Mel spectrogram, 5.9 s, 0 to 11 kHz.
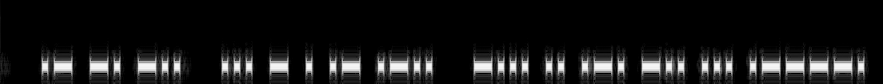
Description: Morse code, heard as a keyed tone, about 30 wpm, 700 Hz. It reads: AND STEAL BIRDS'
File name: Pinocchio / Pinocchio ch4 30 30 ik1hge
